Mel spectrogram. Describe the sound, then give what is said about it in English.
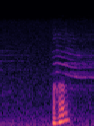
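A single short cat meow, fairly loud, with a rising pitch, set against a quiet background with no talking. “Can we get like a roundabout opinion from the Cat Kingdom? What are they thinking? Oh, this one likes it.”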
